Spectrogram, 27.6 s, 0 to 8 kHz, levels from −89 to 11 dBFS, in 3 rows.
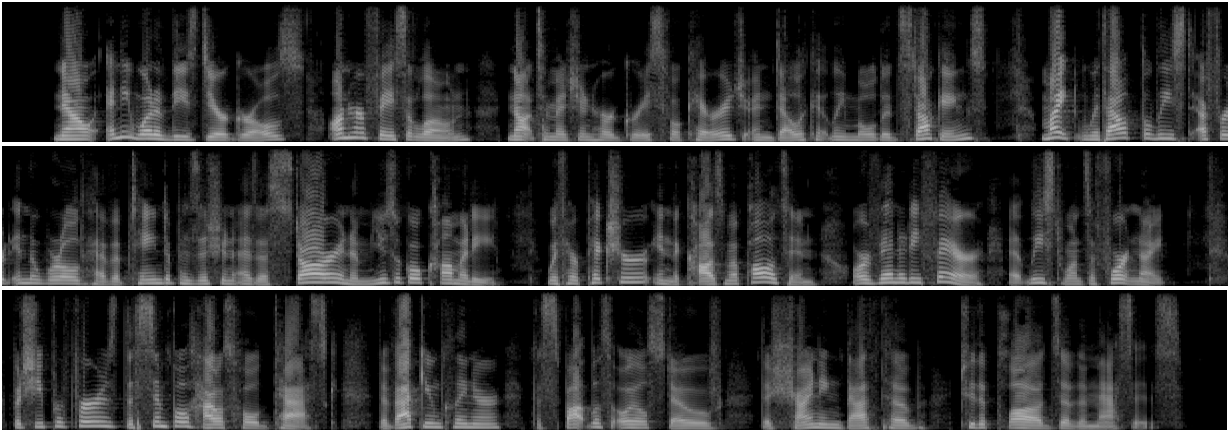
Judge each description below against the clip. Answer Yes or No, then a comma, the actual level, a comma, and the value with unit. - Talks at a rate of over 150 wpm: Yes, average, 160 wpm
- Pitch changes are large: Yes, wide, 5.9 semitones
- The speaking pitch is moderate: Yes, medium, 180 Hz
